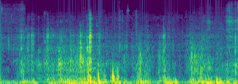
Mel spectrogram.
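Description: Underwater sound in a creek: a low rumble of moving water with irregular small clicks and knocks of rock and gravel, as a snuffer bottle works a crack in the bedrock.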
